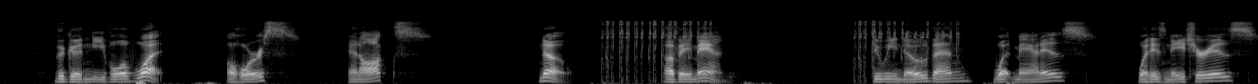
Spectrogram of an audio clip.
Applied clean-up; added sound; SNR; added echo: neural mask model DeepFilterNet 3.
